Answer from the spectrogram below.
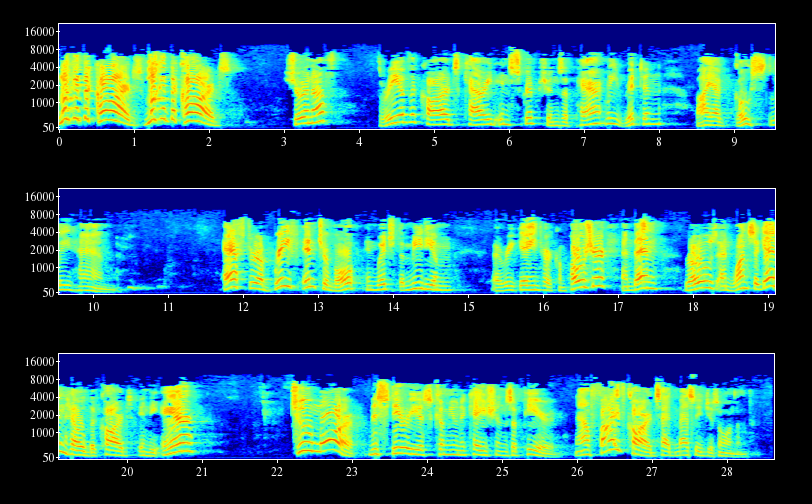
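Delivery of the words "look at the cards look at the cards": high, loud cry. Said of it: "and cried out".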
